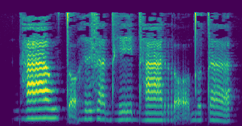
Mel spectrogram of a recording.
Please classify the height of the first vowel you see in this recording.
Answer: low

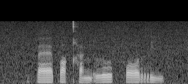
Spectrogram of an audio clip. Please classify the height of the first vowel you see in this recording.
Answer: low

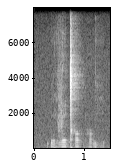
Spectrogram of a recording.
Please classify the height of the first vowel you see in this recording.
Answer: high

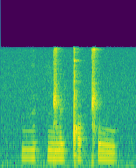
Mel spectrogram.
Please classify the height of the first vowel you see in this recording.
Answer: high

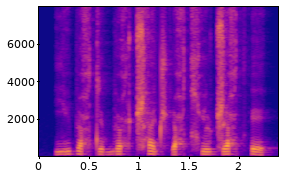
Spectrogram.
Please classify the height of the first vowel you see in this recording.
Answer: high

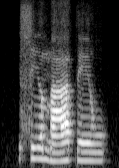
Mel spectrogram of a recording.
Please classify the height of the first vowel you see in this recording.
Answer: high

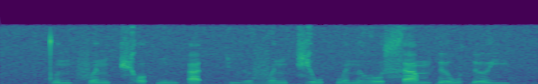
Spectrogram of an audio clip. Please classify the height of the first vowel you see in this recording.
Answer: high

